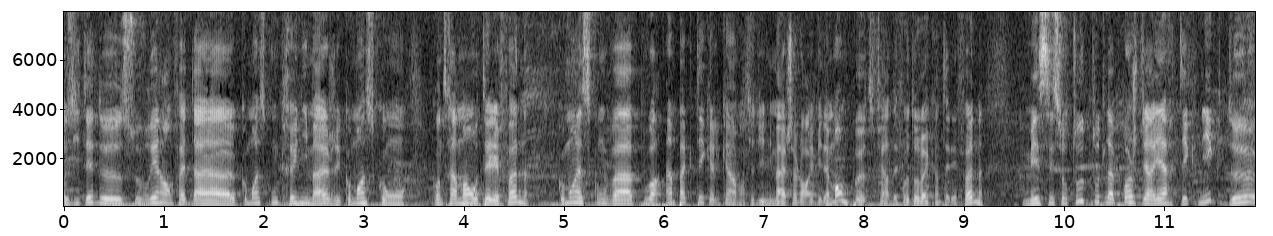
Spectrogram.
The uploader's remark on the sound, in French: Delta Fm est allée au Nouveau Festival à Cenon (33)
